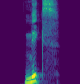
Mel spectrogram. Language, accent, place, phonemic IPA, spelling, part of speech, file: German, Germany, Berlin, /nɪks/, Nix, noun, De-Nix.ogg
- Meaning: nix (water demon in human form that lures people into the water and drowns them)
